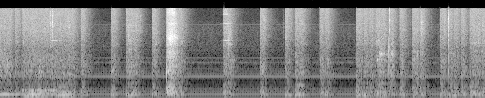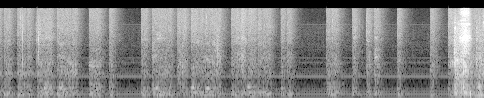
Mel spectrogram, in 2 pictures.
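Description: Soft, quiet background music with held tones, under faint, indistinct voices of people talking quietly around the room, with one brief louder sound a little over three seconds in.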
